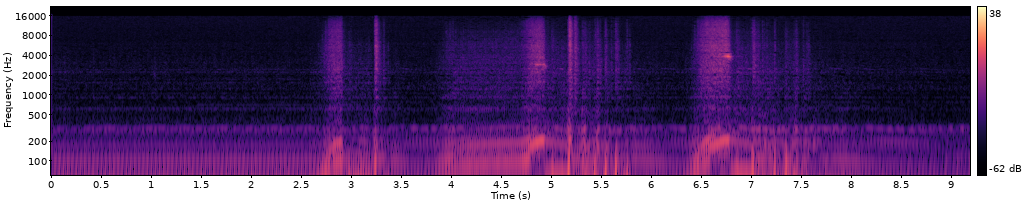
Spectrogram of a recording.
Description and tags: this is a recording of a 2000 Buick Lesabre revving at the muffler.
